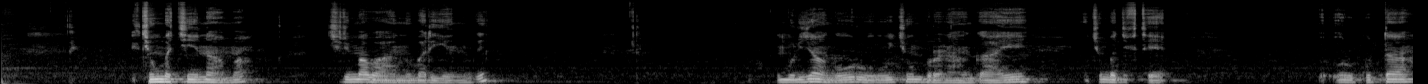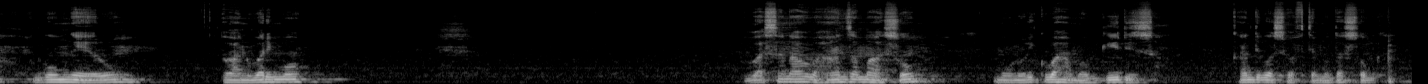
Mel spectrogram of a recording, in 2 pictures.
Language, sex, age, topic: Kinyarwanda, male, 18-24, government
